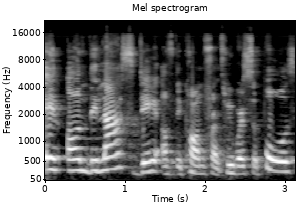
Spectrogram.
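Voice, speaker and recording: A woman speaks in a high pitch with an animated tone. Her pace is moderate. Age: 60s. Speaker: senator and government minister. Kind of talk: parliamentary speech. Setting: parliament chamber.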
